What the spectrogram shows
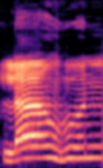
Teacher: Kalau berhenti maka cara bacanya suara Hun itu Ditekan dan ditahan sampai dua ketuk dua harakat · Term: Nun tasydid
